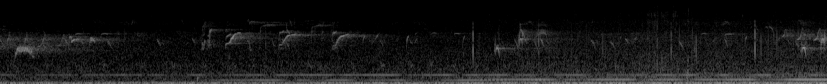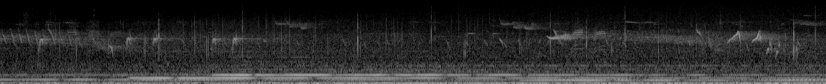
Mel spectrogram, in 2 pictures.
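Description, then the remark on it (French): Several birds sing and chirp at once in the Loutchenets Forest as evening falls, marking their territory for the coming night, their calls overlapping continuously against a low steady hum and faint background noise, with no voices. “Les oiseaux commencent à chanter, enfin, à marquer leur territoire pour la nuit qui va bientôt tomber.”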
